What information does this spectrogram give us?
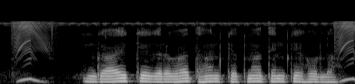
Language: Bhojpuri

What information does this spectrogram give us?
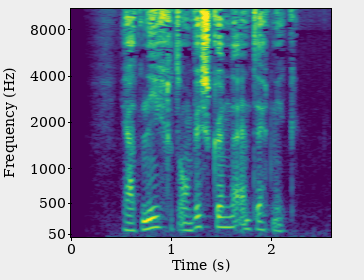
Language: Western Frisian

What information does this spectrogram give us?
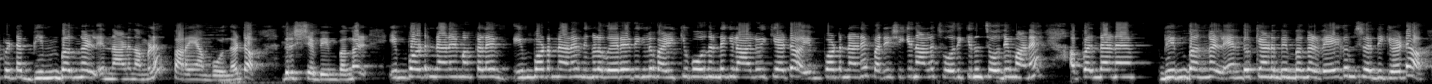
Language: Malayalam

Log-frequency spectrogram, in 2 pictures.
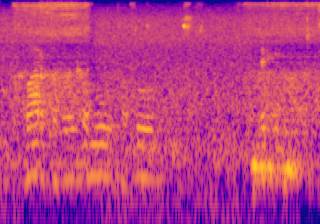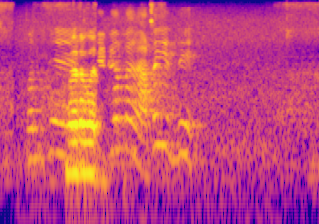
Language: Marathi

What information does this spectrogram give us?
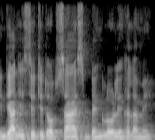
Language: Manipuri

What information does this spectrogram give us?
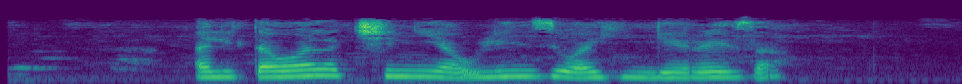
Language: Swahili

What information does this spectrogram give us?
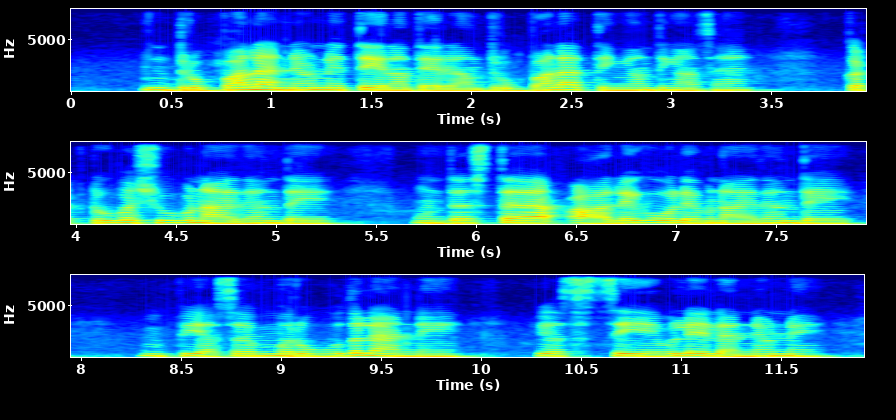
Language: Dogri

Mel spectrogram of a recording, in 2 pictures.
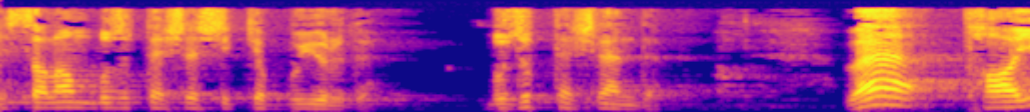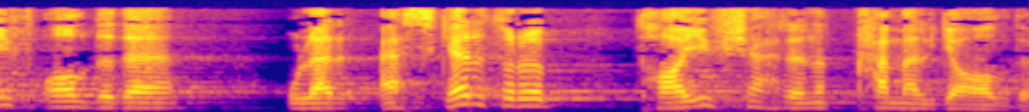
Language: Bulgarian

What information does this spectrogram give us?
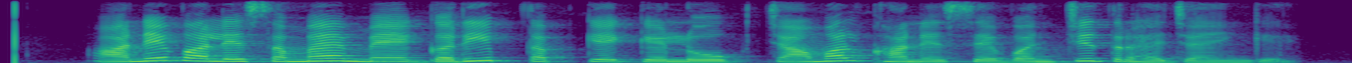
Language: Hindi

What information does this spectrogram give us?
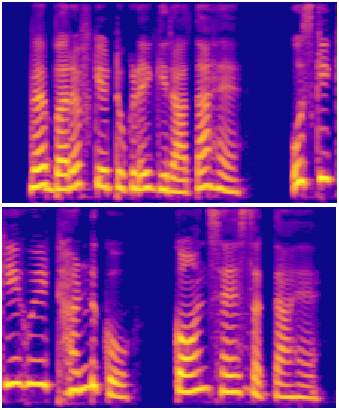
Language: Hindi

